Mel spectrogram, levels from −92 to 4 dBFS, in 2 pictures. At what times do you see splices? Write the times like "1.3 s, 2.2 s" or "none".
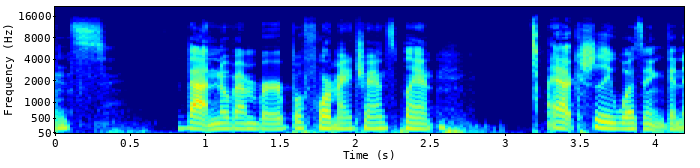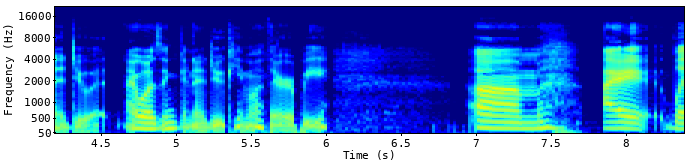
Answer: none

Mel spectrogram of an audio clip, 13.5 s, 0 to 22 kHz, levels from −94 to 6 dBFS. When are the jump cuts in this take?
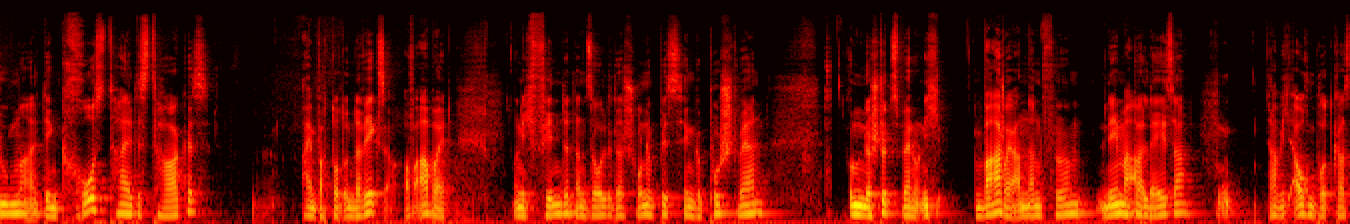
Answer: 8.3 s, 10.0 s, 11.4 s

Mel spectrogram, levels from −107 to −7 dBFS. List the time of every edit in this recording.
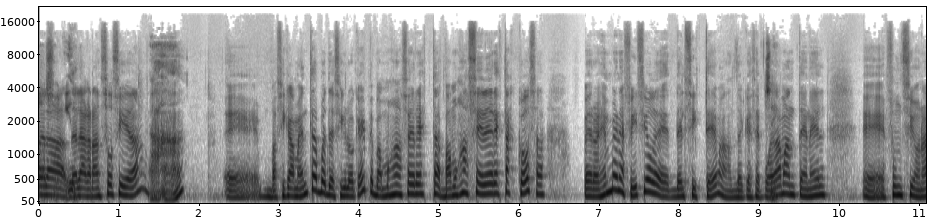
none

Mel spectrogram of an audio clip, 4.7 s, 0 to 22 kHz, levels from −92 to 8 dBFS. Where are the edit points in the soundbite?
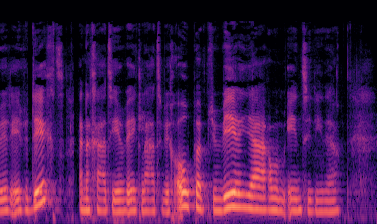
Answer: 0.9 s

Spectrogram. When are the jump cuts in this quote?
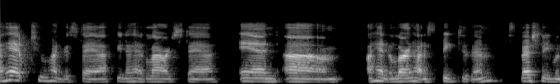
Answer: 2.3 s

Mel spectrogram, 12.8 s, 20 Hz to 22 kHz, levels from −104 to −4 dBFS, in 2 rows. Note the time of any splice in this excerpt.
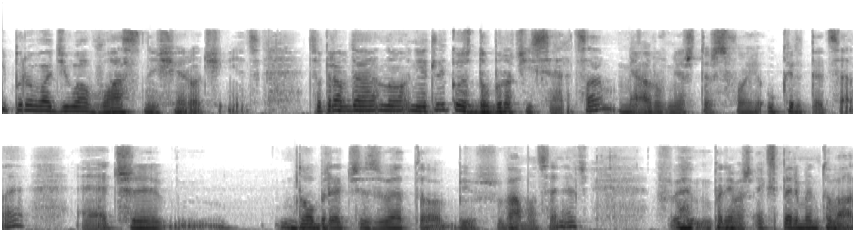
none

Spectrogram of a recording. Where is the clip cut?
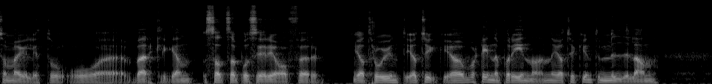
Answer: none

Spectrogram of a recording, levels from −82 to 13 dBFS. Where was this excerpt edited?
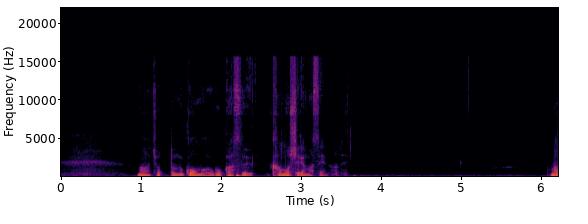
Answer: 1.0 s, 2.5 s

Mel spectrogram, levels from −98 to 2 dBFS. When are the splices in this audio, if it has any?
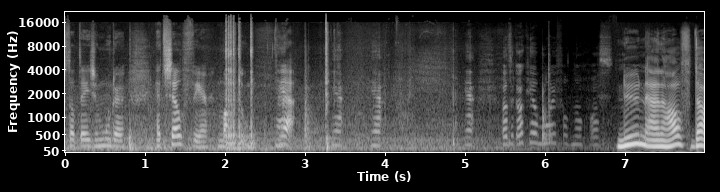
none

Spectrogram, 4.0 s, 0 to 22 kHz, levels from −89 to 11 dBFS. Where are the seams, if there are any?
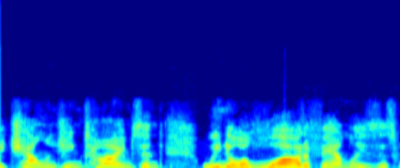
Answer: none

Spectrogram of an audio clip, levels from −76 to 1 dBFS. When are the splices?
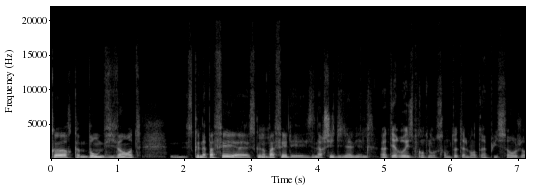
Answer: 3.6 s, 5.7 s

